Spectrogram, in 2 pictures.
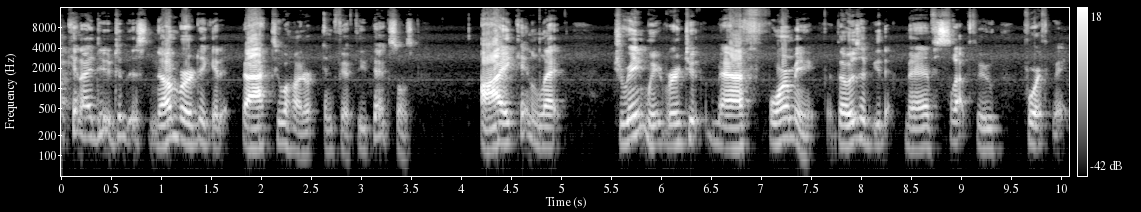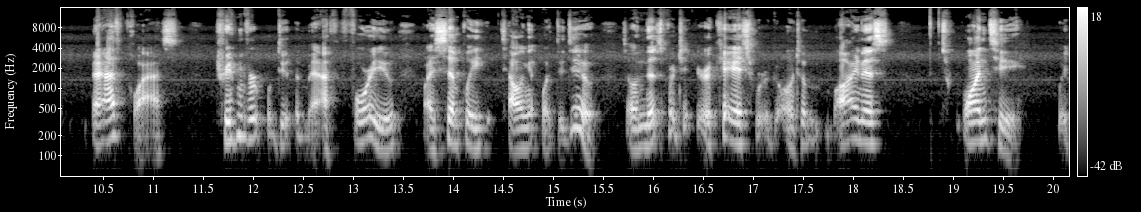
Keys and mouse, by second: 4.7 click, 17.6 typing.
